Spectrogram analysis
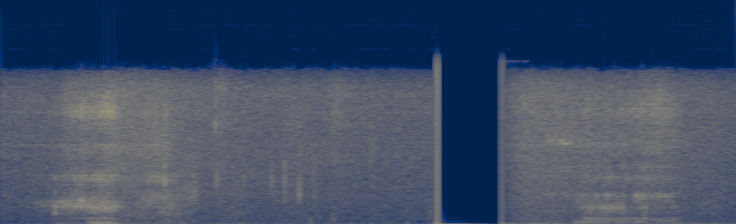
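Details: Two sleepers snoring, recorded in surround sound: low rumbling snores on breathing in, about two heard, with room noise; snoring.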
